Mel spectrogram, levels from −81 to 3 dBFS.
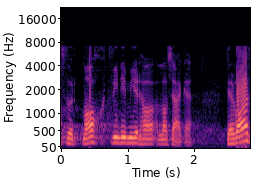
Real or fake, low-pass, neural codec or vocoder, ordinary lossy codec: real; 7.2 kHz; none; none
